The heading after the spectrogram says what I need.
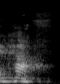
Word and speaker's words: half: No se pronuncia la letra L de Lima, no se pronuncia. Simplemente half, no half. Half.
